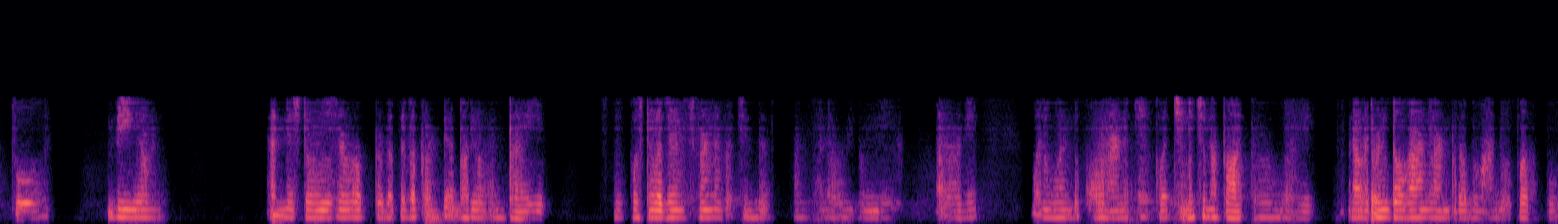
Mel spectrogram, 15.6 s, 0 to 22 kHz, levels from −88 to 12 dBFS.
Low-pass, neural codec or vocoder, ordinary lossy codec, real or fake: 3.6 kHz; codec, 44.1 kHz, 0.9 kbps, DAC; none; fake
